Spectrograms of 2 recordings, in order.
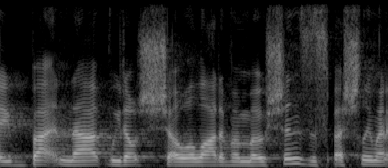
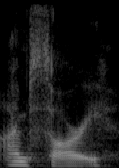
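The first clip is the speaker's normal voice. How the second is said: low, soft token sorry; quick-fix apology; 7 semitones lower, 8 dB quieter than usual. Retold or imitated. Wife apologizing to husband just to end a fight, token apology. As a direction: drop into a soft, easy apology. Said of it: "really good at just going".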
